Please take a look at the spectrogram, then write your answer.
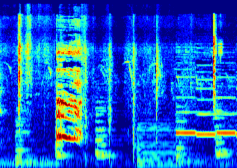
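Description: A chicken clucks and squawks in short bursts, close by, with a brief louder flurry near the start.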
